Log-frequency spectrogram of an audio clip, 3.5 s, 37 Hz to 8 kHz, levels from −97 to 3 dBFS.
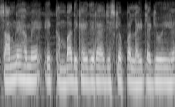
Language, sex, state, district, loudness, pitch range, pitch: Hindi, male, Bihar, Araria, -20 LUFS, 135-145 Hz, 135 Hz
